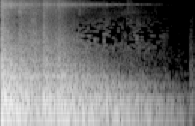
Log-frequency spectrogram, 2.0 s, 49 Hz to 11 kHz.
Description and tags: Football on a big plate.
Record with a Zoom H1. Throw a ball on my platereverb. Edited in Sound Forge,
weird, echo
